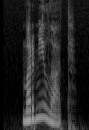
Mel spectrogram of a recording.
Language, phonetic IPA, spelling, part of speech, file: Russian, [mərmʲɪˈɫat], мармелад, noun, Ru-мармелад.ogg
- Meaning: 1. marmalade, fruit jelly 2. fruit jelly candy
